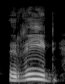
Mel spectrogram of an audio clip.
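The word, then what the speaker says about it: read: बोलेंगे भाई, इफ यू रीड। अब ध्यान दीजिएगा, रीड का स्पेलिंग सेम होगा, पढ़ना लेकिन रेड। इफ यू रेड या फिर स्टडीड भी कर सकते हो।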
